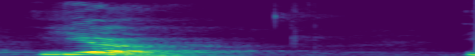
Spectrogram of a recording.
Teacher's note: अब यहां पर तीसरा जो वर्ण है य य अर्थात य य का भी उच्चारण तालु से होता है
